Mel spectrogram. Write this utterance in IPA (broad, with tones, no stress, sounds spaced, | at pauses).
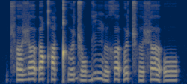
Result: t͡ɕʰ œ˩ ɮ œː˧ ʔ ø˧ qʰ ɯ˩˥ ǃʰ ɯ˩˥ ɖ͡ʐ o˩ ɡ i˥ ŋ ø˩ x œ˥˩ ʔ ɯ˥ ʈ͡ʂʰ ø˩ ɬ œː˥˩ ʔ oː˧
